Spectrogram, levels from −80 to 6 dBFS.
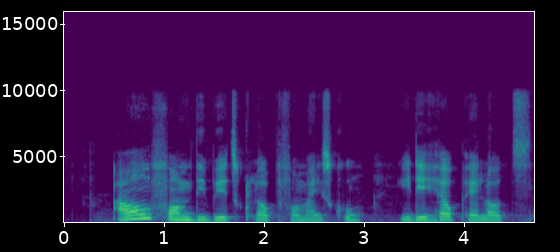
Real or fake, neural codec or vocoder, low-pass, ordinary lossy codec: fake; vocoder, 22.05 kHz, 80 mel bands, Vocos; 9.9 kHz; none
